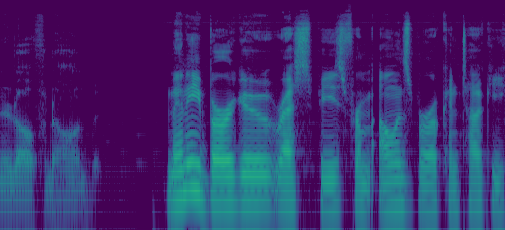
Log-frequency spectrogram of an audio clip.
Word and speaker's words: Burgoo: people pronounce it as bergu or burgo eliminating the second o depending on who you talk to you're going to hear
